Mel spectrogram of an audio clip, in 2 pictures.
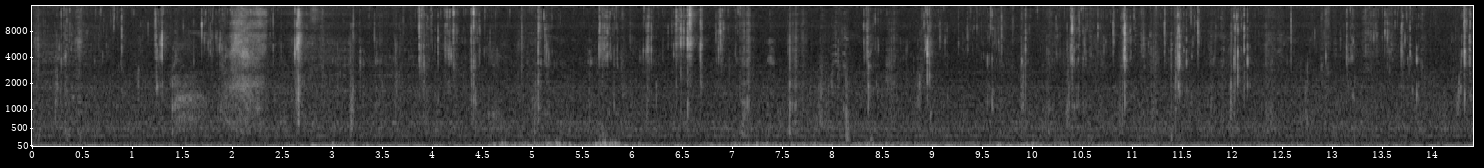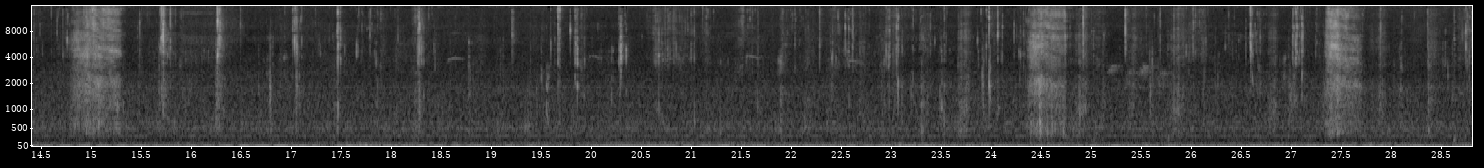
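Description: A person chewing and biting mouthfuls of rice mixed with dal saag and vegetable curry, eaten by hand: a continuous run of close chewing sounds, with a few sharper, louder bites.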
